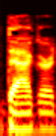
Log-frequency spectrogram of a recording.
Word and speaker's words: Dagher: personal website is dagger. comom e m n l d a g h e r the H is silent yes yes and only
